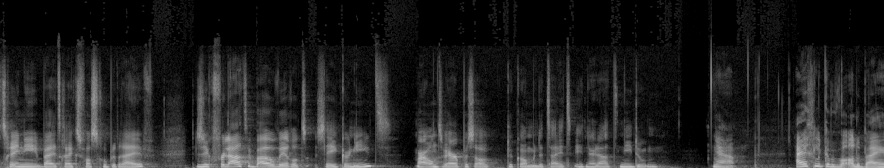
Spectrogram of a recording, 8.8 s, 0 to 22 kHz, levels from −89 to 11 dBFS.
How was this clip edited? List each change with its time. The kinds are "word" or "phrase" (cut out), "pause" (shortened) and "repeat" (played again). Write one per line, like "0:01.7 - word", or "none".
0:06.8 - pause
